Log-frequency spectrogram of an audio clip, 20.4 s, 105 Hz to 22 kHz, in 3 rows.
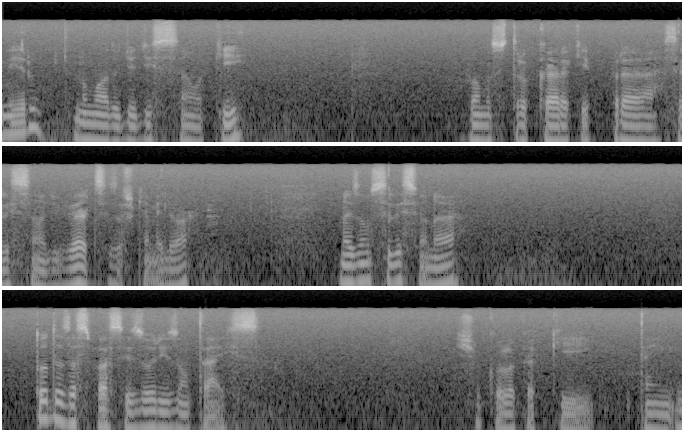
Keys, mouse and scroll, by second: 0.4 scroll up 2, 0.9 scroll down 1, 2.8 Tab, 7.3 click, 9.2 a, 13.0 b, 19.5 z, 19.9 z, 20.2 z.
